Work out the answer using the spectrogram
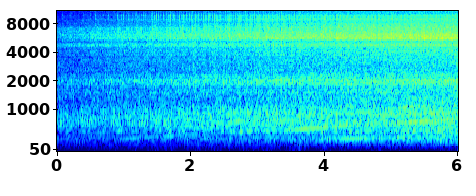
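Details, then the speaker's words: Toyota Sienna, key on, engine off, AC off; radiator fans spin up into a steady, rising whoosh and keep running; faulty fan control module keeps them stuck on. "Hear the fans just activate."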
